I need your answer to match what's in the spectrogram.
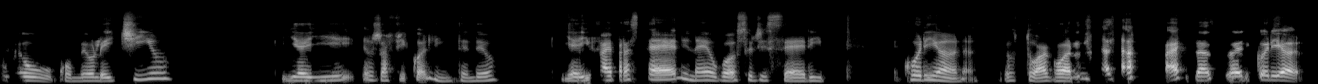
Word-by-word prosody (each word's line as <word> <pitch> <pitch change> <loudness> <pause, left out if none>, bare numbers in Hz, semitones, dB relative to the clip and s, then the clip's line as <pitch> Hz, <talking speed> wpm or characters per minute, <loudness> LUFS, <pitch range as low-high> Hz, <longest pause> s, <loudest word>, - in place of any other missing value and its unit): com 380 - -20
meu 170 -6 -2
com 165 - -8
meu 165 +2 -4
leitinho 235 +11 -1 1.1
e 180 - -3
aí 175 +3 -2
eu - - -7
já 190 -1 -1
fico - - -6
ali, 270 -6 -4
entendeu? 170 +4 -8 0.7
E - - -5
aí, 170 0 +1
vai 195 -1 +5
pra 205 +1 -1
série, 210 - +3
né. 195 0 -1
Eu 185 -3 0
gosto 185 +2 -2
de 185 0 -9
série 160 -1 -3 0.8
coreana. 195 -9 0 0.3
Eu 170 - -9
tô - - -1
agora 165 0 +5 0.5
na - - +8 0.3
fase 340 - +6
da 185 0 +5 0.2
série 185 +1 +4
coreana. 200 -2 +5
180 Hz, 140 wpm, -22 LUFS, 165-200 Hz, 1.1 s, na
